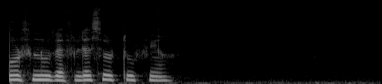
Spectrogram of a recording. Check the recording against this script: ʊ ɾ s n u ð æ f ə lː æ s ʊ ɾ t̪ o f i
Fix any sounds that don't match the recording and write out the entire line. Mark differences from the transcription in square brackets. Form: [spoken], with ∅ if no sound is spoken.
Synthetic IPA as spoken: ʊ ɾ [θ] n u ð æ f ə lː æ s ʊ ɾ t̪ [u] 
